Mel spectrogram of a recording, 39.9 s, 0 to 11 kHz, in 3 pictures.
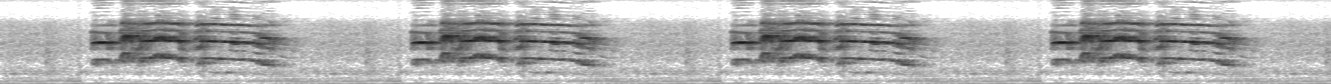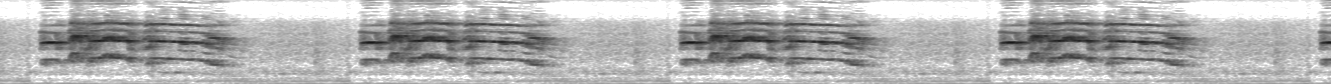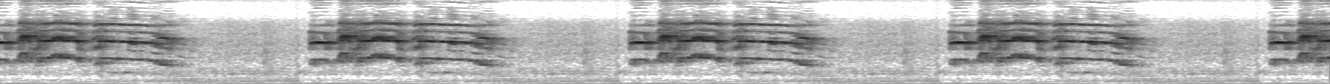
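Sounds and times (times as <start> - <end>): rooster crowing: 0.9 - 3.0, 4.1 - 6.2, 7.3 - 9.4, 10.5 - 12.6, 13.7 - 15.8, 16.9 - 19.0, 20.1 - 22.2, 23.3 - 25.4, 26.5 - 28.6, 29.7 - 31.8, 32.9 - 35.0, 36.0 - 38.2, 39.3 - 39.9.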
